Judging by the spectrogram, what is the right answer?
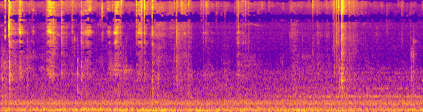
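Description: Faint scratching and rubbing with scattered light clicks, over a low steady hum: gloved hands feeding a monofilament leader through a rigging tube inside a squid bait.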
